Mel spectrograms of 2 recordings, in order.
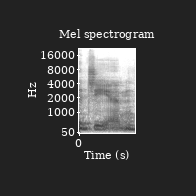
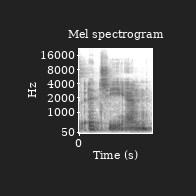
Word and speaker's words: Aegean: always, Aegean, too.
